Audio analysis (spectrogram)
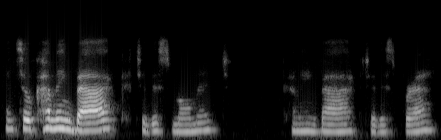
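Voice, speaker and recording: A woman meditation teacher leading a guided meditation in gentle short phrases with long pauses between them. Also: lowish voice, husky. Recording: dull, muffled lo-fi audio.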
